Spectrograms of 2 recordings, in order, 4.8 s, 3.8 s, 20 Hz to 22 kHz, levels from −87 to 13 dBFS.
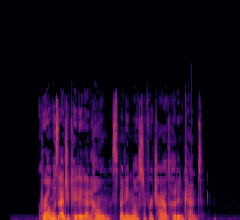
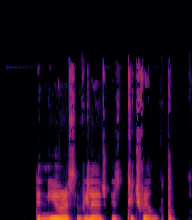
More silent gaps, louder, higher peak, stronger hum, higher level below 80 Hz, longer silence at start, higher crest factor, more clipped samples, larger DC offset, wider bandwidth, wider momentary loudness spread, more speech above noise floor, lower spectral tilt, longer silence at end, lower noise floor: neither; about the same, -25 LUFS vs -24 LUFS; about the same, -6 dBFS vs -8 dBFS; neither; second, -82 dBFS vs -60 dBFS; about the same, 0.75 s vs 0.7 s; about the same, 20 dB vs 16 dB; neither; neither; second, 13.5 kHz vs 16.5 kHz; second, 10 LU vs 14 LU; second, 44 dB vs 59 dB; second, -3 dB/octave vs -6 dB/octave; first, 0.8 s vs 0.4 s; second, -69 dBFS vs -82 dBFS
